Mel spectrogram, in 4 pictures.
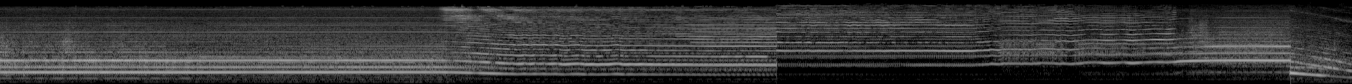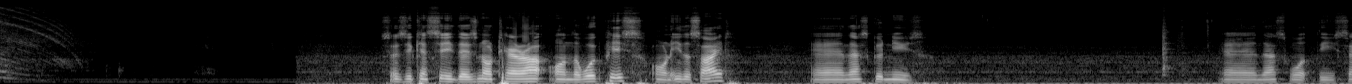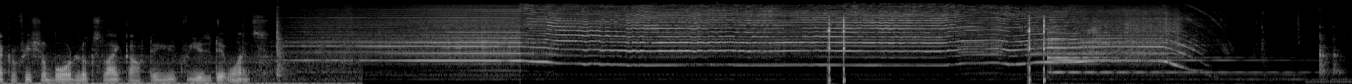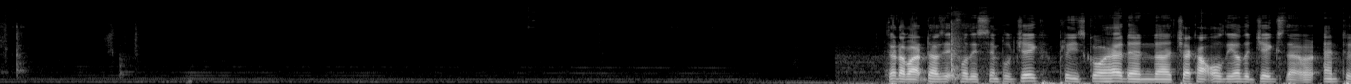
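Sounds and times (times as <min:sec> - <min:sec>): router motor whining: 0:00.0 - 0:07.8, 0:09.7 - 0:14.6, 0:29.8 - 0:39.4.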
